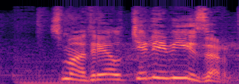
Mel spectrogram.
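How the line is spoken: Barking. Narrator (Russian): рявкнула Джейн

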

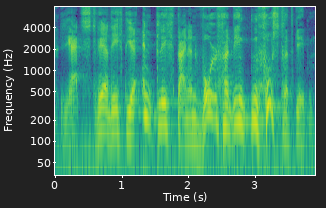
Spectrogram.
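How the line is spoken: Thundering voice. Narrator (German): Seine Stimme donnerte durch den ganzen Zirkus

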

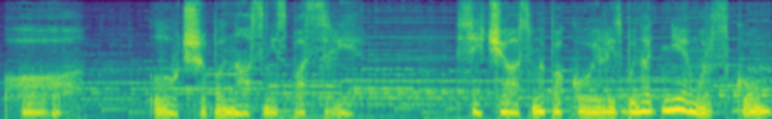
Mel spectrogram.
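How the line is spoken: Despairing whisper. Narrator (Russian): на Марию снова нахлынуло уныние, и она в отчаянии прошептала

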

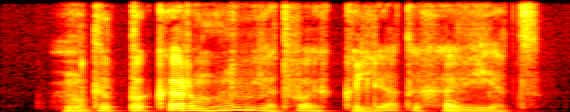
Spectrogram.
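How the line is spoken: Muttering under breath. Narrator (Russian): Бормочу я себе под нос

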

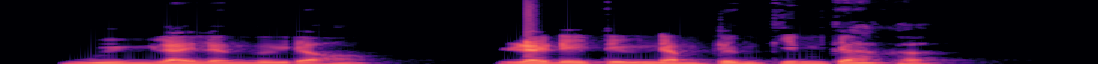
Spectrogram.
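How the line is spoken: Muttered. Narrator (Vietnamese): Hắn lẩm bẩm

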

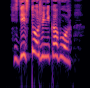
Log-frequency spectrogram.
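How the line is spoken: Shouted. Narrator (Russian): прокричала она

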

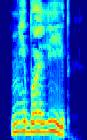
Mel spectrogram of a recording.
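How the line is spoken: Relieved sigh. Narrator (Russian): облегченно вздохнула мама-зайчиха

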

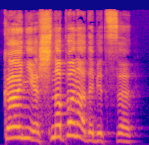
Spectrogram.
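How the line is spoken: Frenzied near-shouting. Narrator (Russian): практически кричал невменяемый Игорь

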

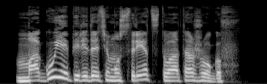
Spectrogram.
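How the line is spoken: Demanding tone. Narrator (Russian): произнесла таким требовательным тоном, что принять это обращение за вопрос было сложно

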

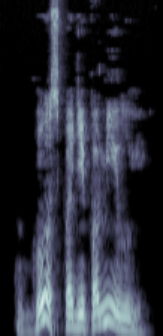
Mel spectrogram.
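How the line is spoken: Exclamation. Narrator (Russian): воскликнул господин Дженкинс

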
